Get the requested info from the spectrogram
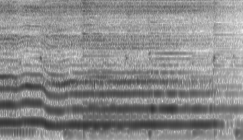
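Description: A singer humming a long, wordless "hmm" in a pop ballad. The note steps down to a lower pitch about half a second in and is then held, over the song's instrumental backing.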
